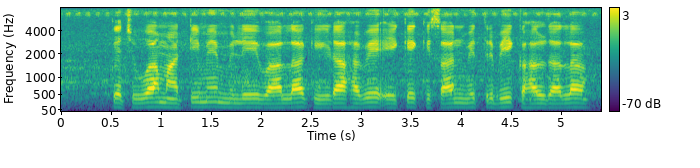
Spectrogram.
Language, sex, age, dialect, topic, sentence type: Bhojpuri, male, 18-24, Northern, agriculture, statement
